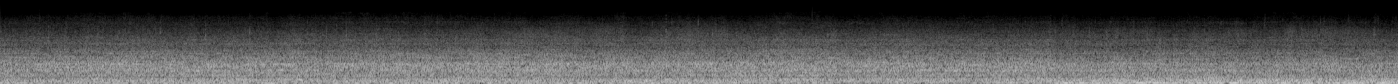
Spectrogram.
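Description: Flames roar steadily inside a furnace.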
